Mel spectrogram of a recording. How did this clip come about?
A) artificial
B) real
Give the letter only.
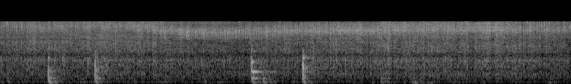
B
